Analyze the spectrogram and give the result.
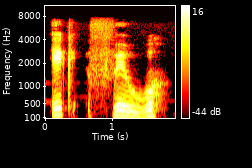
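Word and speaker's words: ἐκφεύγω: La palabra griega usada traducida como traducida como escapar en este versículo es el verbo griego eugó pronunciado aproximadamente efeugo que aparece en la forma infinitiva.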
